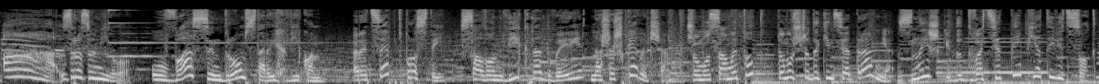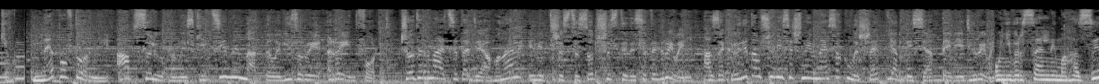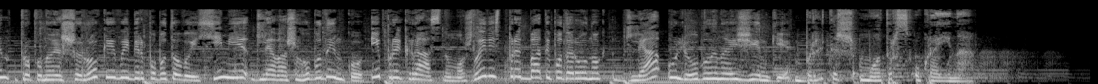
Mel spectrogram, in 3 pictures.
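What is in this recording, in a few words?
Ukrainian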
